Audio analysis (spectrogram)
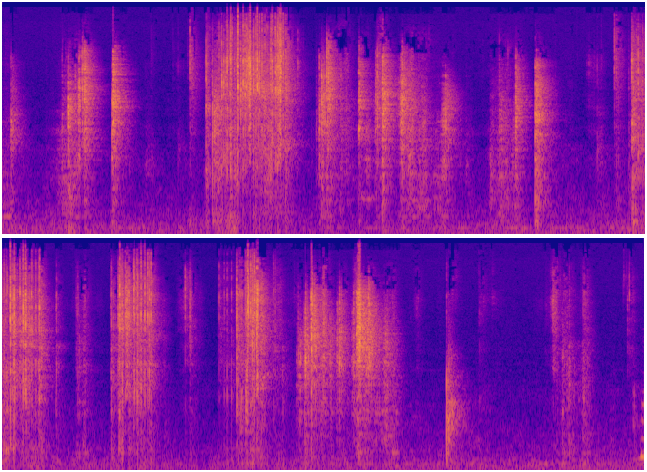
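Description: Tarot cards are shuffled and drawn by hand, giving close, crisp bursts of riffling and slapping card sounds in irregular clusters with short quiet gaps.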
